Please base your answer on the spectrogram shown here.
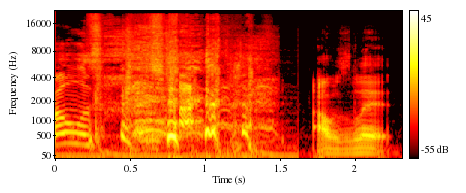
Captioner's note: both laughing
